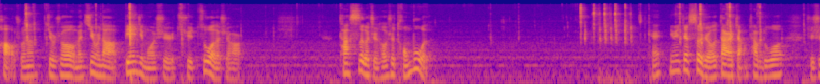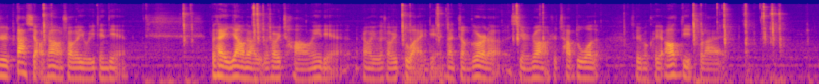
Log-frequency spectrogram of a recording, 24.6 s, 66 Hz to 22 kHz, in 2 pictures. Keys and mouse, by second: 0.4 g, 1.1 middle click, 1.9 Tab, 3.1-4.7 drag, 4.7-7.7 middle drag, 8.9 ctrl+z, 9.1 ctrl+z, 10.8 shift+right click, 11.0-13.0 ctrl+middle drag, 13.0 r, 13.8-15.1 middle drag, 15.1 g, 15.7 middle click, 16.1 s, 16.9-18.4 middle drag, 18.4 r, 18.9 g, 19.6-22.7 middle drag, 22.7 r, 23.5 middle click, 23.9 alt+d.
